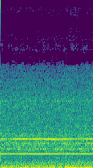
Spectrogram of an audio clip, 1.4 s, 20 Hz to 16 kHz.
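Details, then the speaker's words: Vehicle at highway speed over 60 mph with roof light bar bracket, heard from inside overhead: thin steady whistle over heavy low road rumble, velcro on bracket only partly helped; wind whistle from roof light bar. "here isn't that crazy that happens over 60 with this the light bar"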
